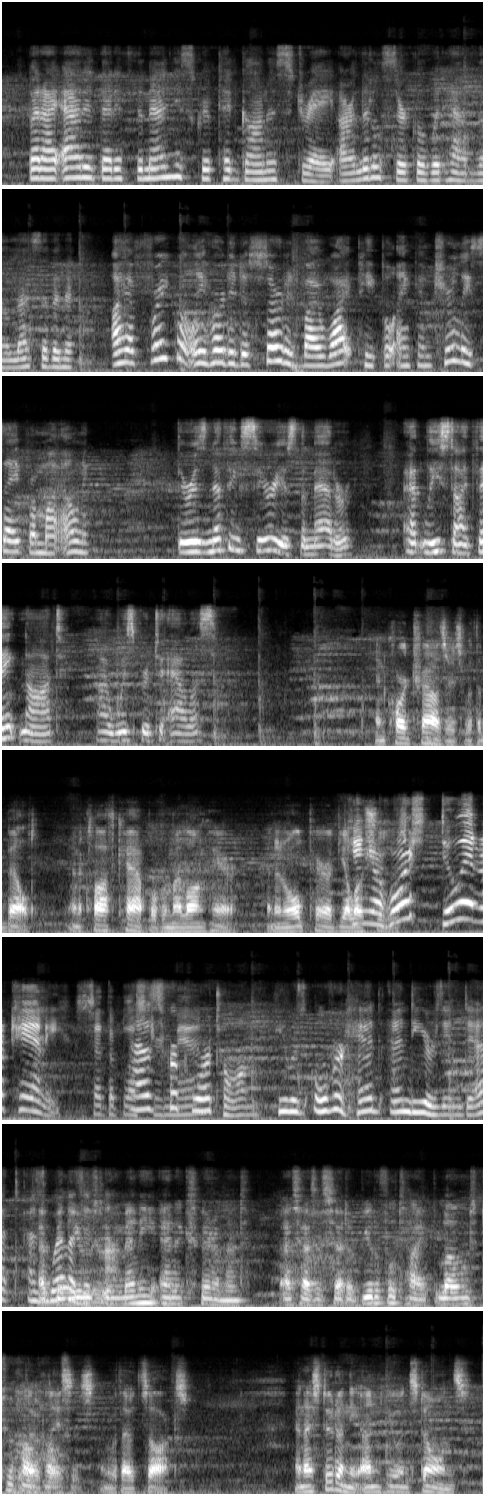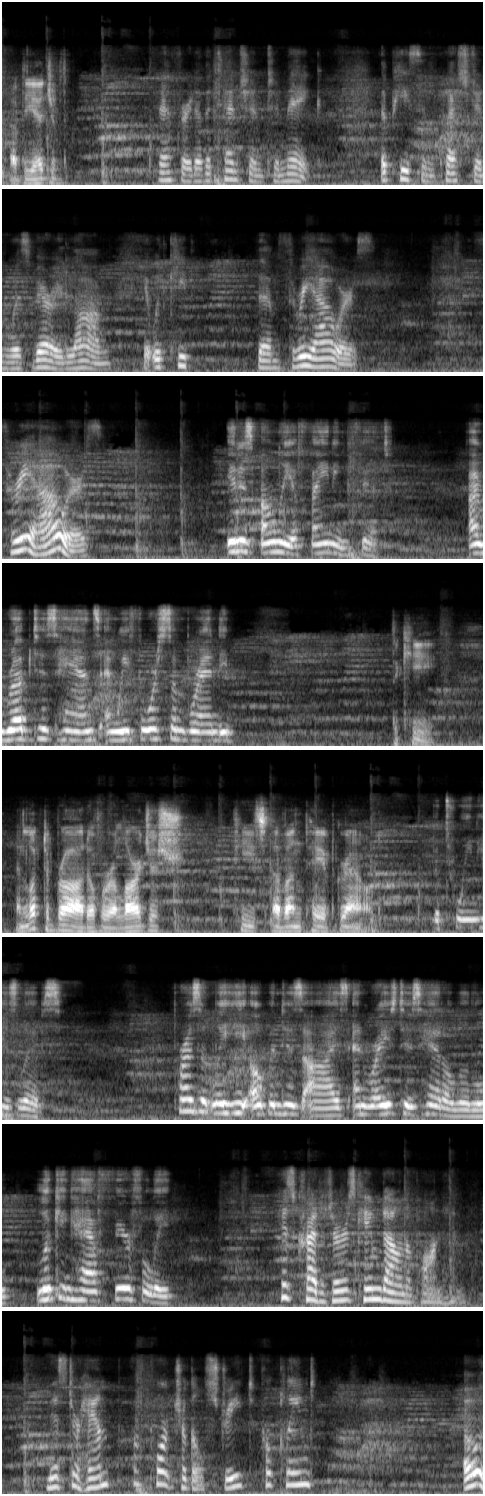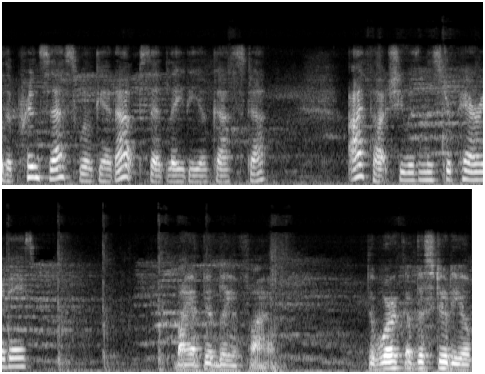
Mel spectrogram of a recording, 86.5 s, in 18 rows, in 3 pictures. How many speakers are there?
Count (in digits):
7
